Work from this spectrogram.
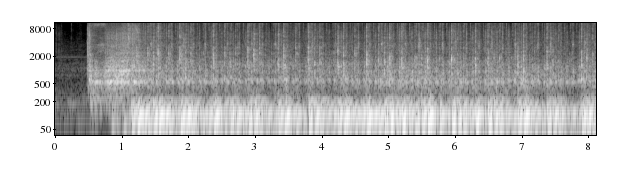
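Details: Lawnmower with an 18.5 hp Briggs & Stratton opposed twin, carburetor rebuilt, throttle on a homemade gas pedal: it cranks, catches and settles into a steady, even low thrum with no misses or knocks. Normal running.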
